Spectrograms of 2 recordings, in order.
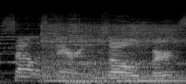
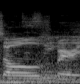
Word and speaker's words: Salisbury: You gotta say it like the people around here, though. Salisbury. No, it's just Salisbury. There is no I in it. S-A-L-Z. Yeah, Salisbury. B-E-R-Y, not her.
